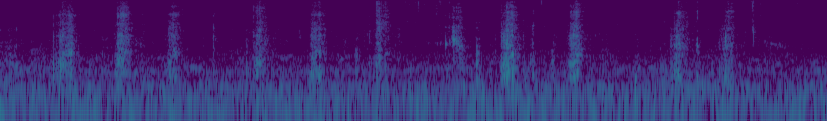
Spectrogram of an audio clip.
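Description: Faint chewing and eating sounds of biryani eaten by hand: short clicks roughly every half second.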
